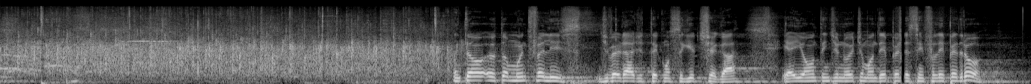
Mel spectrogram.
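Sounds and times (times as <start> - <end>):
audience applause: 0.0 - 4.7
speech: 4.5 - 10.1.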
